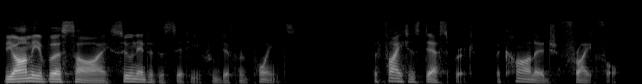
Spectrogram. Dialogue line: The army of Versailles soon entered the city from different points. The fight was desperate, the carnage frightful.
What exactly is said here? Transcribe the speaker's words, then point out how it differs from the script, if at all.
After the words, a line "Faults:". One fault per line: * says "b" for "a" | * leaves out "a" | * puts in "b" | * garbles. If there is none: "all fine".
The army of Versailles soon entered the city from different points. The fight is desperate, the carnage frightful.
Faults:
* says "is" for "was"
